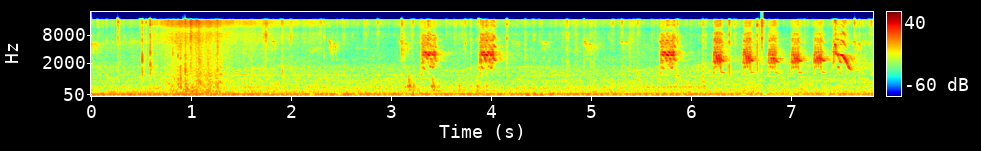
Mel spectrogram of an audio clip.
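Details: Crow calling while eating salty food: a run of harsh, raspy caws, two spaced calls near the third and fourth seconds, then a quicker burst of five or six short squawks toward the end, over a steady low hum.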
